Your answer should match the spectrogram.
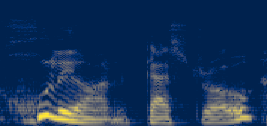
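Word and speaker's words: Julián Castro: So Julian Castro, or Julian Castro, depending on your background. I'm Black and Latina, so I should say it properly. So I'm going to say Julian Castro.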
